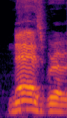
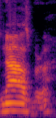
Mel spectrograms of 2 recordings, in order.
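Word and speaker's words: Knaresborough: was he was english but he pronounced nesboro as nosborough oh dear and um beric as berwick so how english was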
